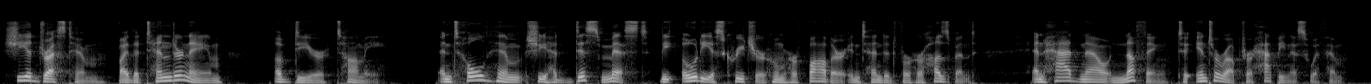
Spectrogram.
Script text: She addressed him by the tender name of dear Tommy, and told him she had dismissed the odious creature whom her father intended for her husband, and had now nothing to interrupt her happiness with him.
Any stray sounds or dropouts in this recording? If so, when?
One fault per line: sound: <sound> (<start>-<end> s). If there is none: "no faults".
no faults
